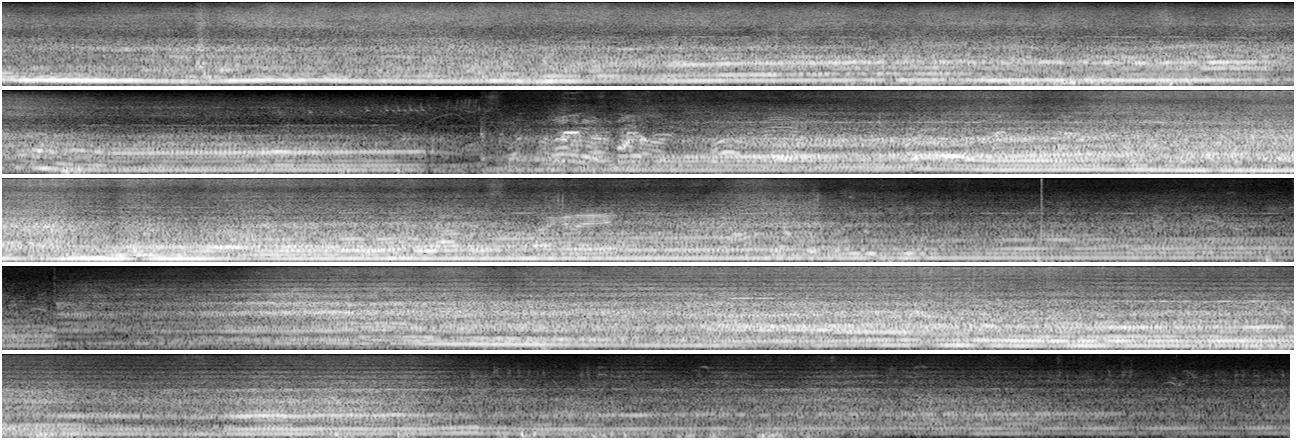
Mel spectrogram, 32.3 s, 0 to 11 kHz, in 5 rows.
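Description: Autobianchi A112 Abarth's small four-cylinder engine revving hard at racing speed as the car climbs past, its pitch rising and falling with gear changes and throttle. The sound breaks off abruptly and starts afresh about 9 s and 20 s in.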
